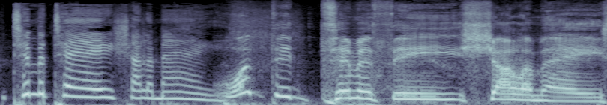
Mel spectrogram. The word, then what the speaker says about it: Timothée Chalamet: What did Timothy Chimley? What did Timothy Chalamet? It's pronounced Timothée Chalamet.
